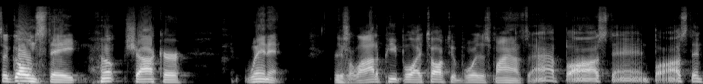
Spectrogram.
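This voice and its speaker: A man with a Philadelphia accent talks at a moderate pace, his fairly low pitch carried by lively intonation. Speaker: podcast host. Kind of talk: casual chat. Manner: animated.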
